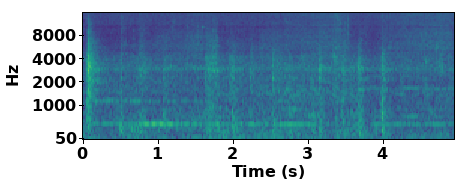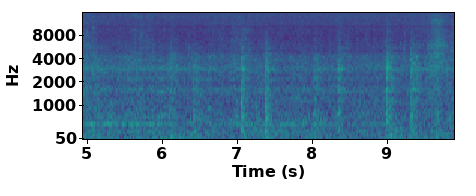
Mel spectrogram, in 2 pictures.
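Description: Hankyu 7000-series train pulling out of a station, heard from inside the car: wheels clicking over rail joints and points over a steady running rumble, with a steady whine that fades away about six seconds in.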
